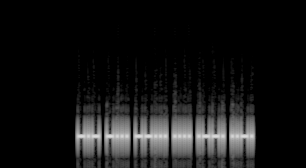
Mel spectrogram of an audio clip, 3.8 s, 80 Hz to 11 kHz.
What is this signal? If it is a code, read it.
Morse code, heard as a keyed tone, about 40 wpm, 700 Hz. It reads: KB7HPF
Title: USA Call Signs - 6 Characters - Repeated 2x - 40wpm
